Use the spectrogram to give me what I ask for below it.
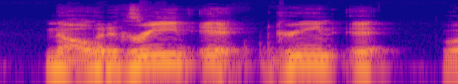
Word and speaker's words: Greenwich: It's spelled green. Green witch. No, green it.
